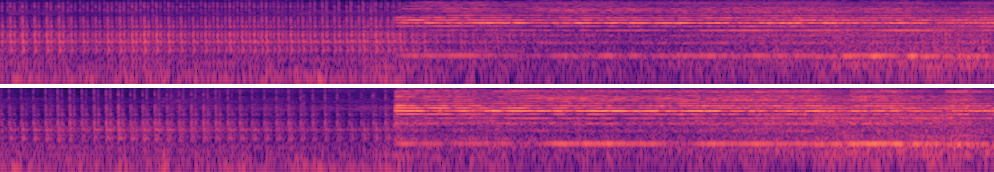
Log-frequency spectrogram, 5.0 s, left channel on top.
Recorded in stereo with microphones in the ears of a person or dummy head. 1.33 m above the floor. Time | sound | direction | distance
2.0 | a car horn | 70° right (ahead or behind) | 2.5 m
